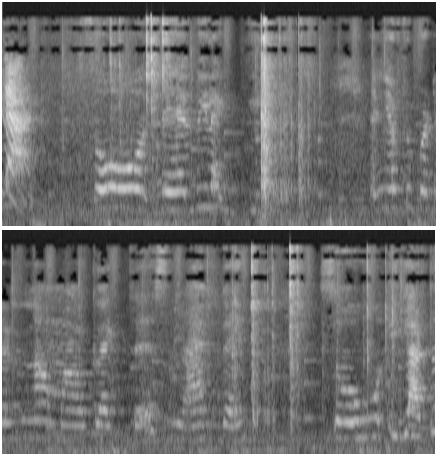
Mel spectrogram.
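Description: Young girls talking.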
